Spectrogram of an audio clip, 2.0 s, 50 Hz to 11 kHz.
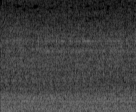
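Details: Lexus RX300 after replacing and properly tensioning the alternator belt, which had been squealing: steady, even idle with a faint hiss and no squeal or chirp from the belt. Normal, healthy idle.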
